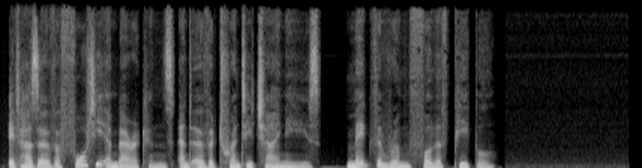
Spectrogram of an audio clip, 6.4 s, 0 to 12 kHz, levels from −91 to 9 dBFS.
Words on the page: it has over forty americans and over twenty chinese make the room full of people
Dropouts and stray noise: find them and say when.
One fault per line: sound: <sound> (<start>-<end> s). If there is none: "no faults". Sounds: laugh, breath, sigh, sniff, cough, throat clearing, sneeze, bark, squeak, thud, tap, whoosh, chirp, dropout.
no faults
